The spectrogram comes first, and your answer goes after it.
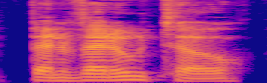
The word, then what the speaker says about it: Benvenuto: Stand owner Francesco Frank B benv I can pronounce things right now Benvenuto was fatally shot while sitting in his car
